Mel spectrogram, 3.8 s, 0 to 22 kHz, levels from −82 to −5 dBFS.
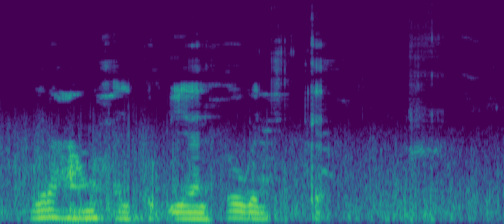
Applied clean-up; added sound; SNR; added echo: none; Thunder; 10 dB; none.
